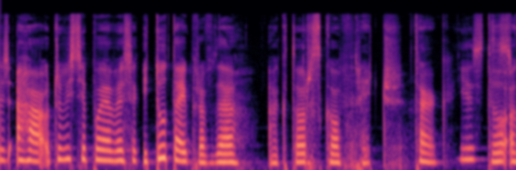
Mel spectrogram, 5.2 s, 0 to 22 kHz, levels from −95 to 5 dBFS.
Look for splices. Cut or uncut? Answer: cut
